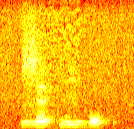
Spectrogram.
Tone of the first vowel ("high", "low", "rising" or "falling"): falling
